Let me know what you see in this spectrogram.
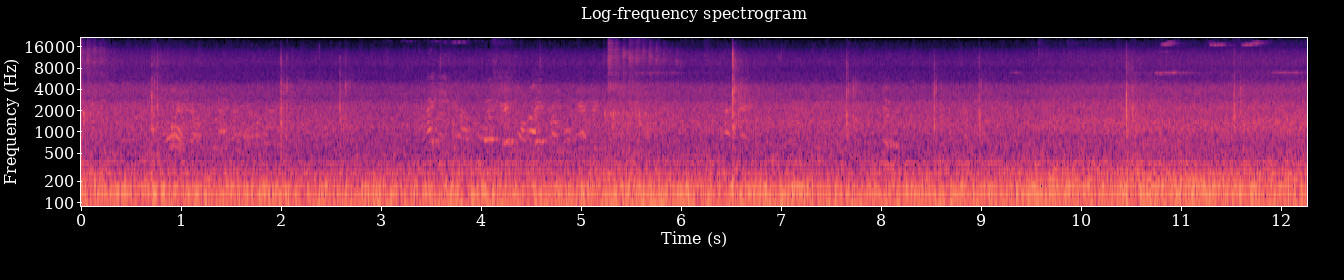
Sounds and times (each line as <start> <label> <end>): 0.0 Traffic Noise 12.2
